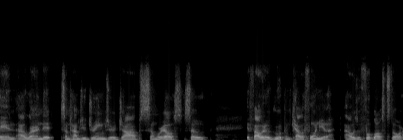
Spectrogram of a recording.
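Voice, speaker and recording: At a moderate pace, a man talks in a Southern US accent with fairly even intonation. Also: medium pitch for a man. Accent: Southern twang. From US South (Memphis, Tennessee and Mississippi). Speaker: singer-songwriter. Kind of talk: casual interview chat.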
